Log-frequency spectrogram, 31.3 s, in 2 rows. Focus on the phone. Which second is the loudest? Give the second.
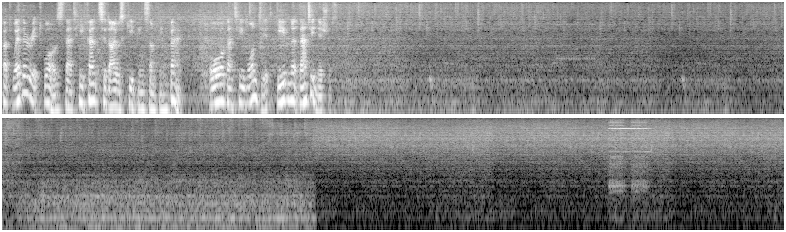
28 s.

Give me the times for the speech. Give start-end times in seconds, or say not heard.
0.0-6.7.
